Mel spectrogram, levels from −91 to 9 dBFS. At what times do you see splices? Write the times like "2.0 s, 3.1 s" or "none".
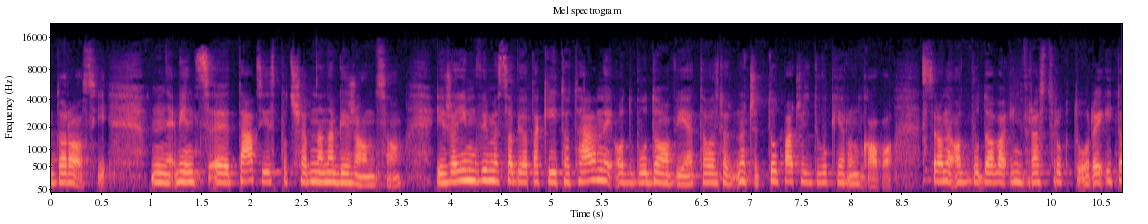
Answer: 2.1 s, 6.7 s, 7.3 s, 8.7 s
